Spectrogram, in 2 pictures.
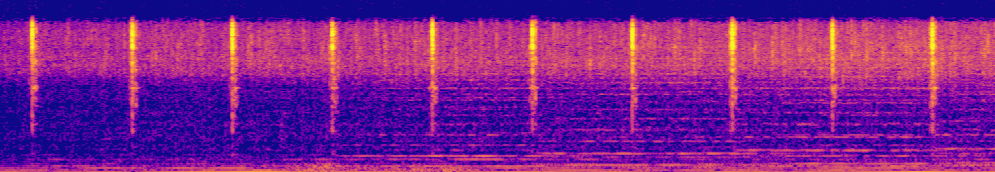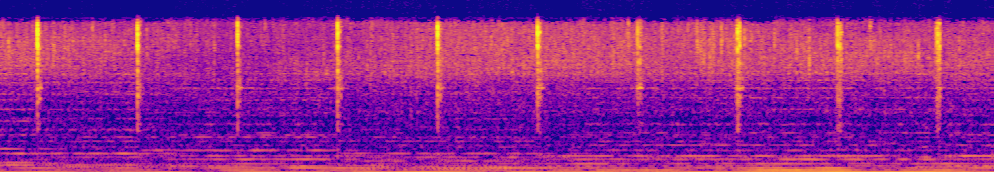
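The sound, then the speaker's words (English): A clock ticks steadily, with sharp, evenly spaced clicks about once per second, heard over a continuous low rumbling background. No one speaks. “A while back, I shared a song that sounds like this. And I want to play it through because I really want you to hear it. With the clock, with the rainstorm, and with the thunderclap.”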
